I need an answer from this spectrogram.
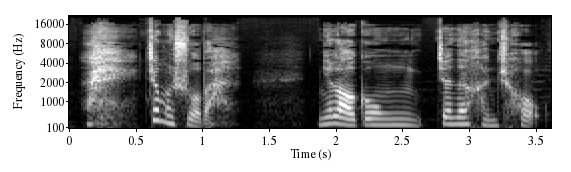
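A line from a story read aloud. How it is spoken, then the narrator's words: Sighing. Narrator (Chinese): 医生叹了口气说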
